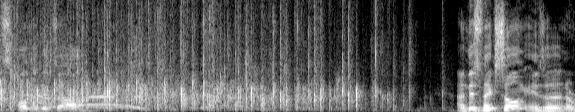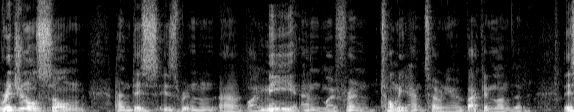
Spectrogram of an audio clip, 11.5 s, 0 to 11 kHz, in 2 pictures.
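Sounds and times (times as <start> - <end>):
audience applause for a four-piece band: 0.0 - 4.4
speech: 0.2 - 1.8, 4.6 - 11.4
faint whistle or cheer: 0.2 - 2.5.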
